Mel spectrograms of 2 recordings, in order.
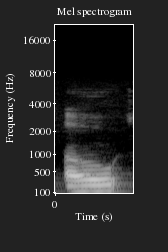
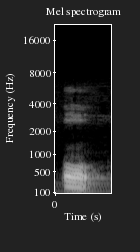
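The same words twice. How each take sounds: First: The vowel is long and tense. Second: The vowel is short and lax. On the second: "lop, which is pronounced differently"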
